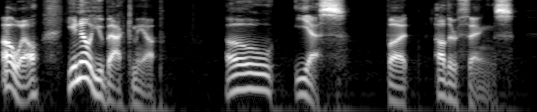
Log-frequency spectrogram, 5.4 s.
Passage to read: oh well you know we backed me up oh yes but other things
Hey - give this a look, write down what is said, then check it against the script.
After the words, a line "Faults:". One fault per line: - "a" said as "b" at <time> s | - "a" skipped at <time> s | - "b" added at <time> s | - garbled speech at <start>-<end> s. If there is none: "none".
oh well you know you backed me up oh yes but other things
Faults:
- "we" said as "you" at 0.9 s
